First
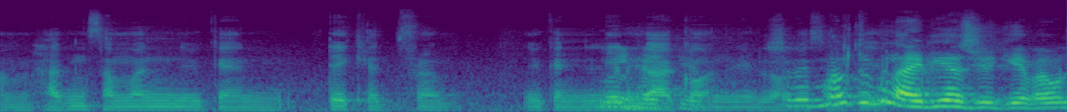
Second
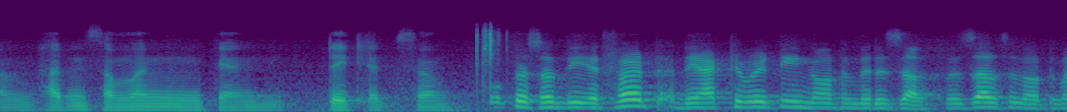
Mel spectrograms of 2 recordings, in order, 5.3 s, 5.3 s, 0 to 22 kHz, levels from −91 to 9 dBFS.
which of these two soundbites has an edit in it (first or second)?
second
